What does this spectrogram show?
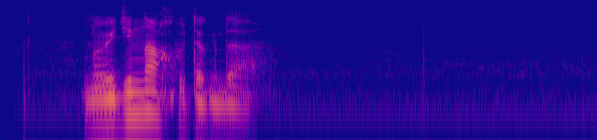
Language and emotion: Russian, angry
